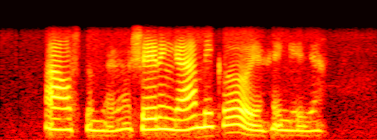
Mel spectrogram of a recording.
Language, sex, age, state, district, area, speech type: Telugu, female, 30-45, Telangana, Warangal, rural, conversation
